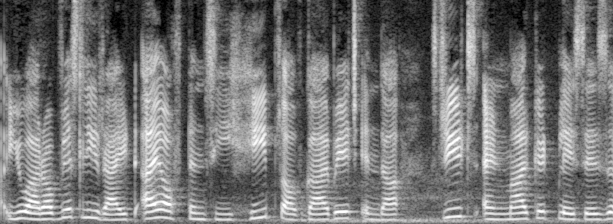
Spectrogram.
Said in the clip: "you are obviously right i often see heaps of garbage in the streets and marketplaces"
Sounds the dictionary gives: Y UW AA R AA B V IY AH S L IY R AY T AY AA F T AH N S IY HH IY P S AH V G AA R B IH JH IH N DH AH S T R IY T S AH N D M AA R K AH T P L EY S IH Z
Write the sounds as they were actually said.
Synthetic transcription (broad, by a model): Y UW AA R AA B V IY AH S L IY R AY T AY AA F T AH N S IY HH IY P S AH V G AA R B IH JH IH N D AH S T R IY T S AH N D M AA R K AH T P L EY S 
